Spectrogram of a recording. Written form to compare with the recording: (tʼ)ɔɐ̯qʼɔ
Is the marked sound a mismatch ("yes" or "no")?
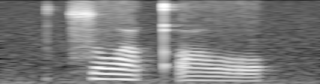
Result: yes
